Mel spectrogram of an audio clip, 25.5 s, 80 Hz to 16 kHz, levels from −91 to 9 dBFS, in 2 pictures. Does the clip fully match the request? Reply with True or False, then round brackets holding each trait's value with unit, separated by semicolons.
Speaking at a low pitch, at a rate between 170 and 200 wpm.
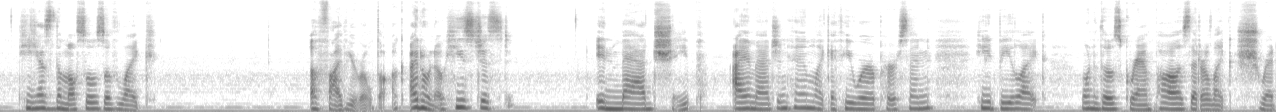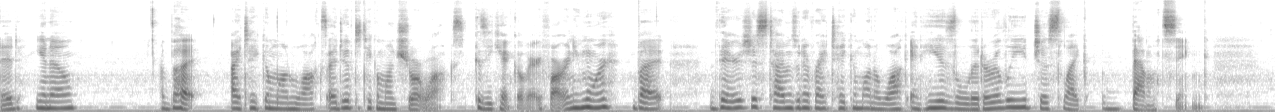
False (180 Hz; 190 wpm)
